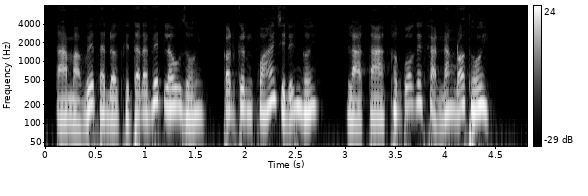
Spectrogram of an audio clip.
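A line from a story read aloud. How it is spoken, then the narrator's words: Angry. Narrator (Vietnamese): Cao Nhà Nội giận dữ nói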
